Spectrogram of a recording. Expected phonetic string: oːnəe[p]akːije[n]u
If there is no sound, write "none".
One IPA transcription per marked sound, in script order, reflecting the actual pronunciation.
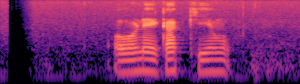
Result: k, m

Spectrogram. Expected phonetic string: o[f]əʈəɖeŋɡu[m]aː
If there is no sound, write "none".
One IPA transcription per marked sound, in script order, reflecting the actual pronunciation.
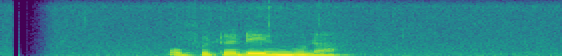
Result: f, n

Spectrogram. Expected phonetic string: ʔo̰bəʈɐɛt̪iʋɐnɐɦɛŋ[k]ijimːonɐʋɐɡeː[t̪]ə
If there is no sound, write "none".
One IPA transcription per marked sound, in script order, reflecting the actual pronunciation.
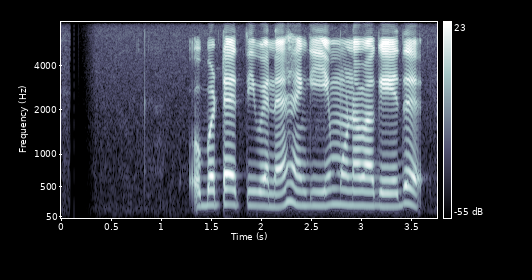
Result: ɡ, d̪

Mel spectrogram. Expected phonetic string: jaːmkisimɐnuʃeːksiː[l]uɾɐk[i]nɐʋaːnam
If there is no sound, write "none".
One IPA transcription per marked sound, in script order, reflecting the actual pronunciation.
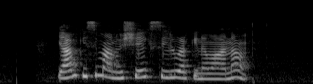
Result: l, i

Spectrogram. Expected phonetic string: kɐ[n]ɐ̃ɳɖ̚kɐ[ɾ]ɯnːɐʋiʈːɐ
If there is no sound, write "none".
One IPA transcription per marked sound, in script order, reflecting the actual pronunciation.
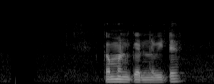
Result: m, ɾ

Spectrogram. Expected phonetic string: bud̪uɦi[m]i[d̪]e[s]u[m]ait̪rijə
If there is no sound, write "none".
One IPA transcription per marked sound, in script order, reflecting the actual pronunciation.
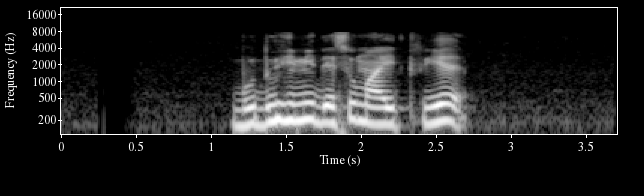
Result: m, d̪, s, m

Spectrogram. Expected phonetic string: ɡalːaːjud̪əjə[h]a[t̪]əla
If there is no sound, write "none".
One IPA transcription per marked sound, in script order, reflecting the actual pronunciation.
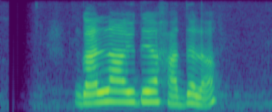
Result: h, d̪

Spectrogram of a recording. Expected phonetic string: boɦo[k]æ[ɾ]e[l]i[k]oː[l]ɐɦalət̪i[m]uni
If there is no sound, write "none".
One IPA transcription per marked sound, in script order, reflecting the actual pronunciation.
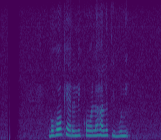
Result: k, ɾ, l, k, l, b

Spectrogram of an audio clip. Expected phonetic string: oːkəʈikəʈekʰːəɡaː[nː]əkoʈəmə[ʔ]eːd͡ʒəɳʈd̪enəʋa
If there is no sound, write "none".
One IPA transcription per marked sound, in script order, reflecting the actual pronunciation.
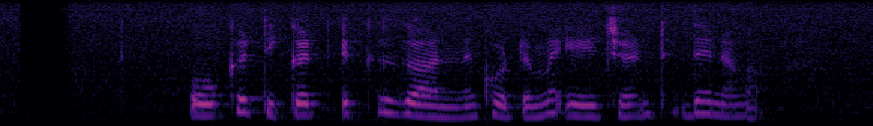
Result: nː, ʔ

